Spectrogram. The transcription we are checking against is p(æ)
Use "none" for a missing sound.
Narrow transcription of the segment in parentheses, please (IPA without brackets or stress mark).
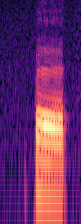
æ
